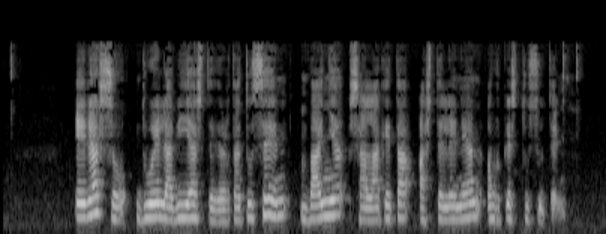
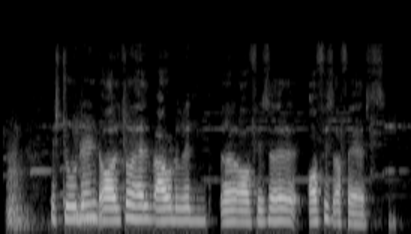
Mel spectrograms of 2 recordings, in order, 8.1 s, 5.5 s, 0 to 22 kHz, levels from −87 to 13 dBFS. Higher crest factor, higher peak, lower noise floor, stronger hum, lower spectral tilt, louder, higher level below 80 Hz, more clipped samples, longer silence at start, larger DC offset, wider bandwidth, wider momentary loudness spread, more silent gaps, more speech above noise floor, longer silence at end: about the same, 20 dB vs 18 dB; about the same, -4 dBFS vs -6 dBFS; first, -64 dBFS vs -42 dBFS; neither; second, -3 dB/octave vs -9 dB/octave; about the same, -21 LUFS vs -23 LUFS; about the same, -64 dBFS vs -66 dBFS; neither; first, 1 s vs 0.1 s; neither; about the same, 11.5 kHz vs 10.5 kHz; second, 12 LU vs 15 LU; neither; first, 43 dB vs 19 dB; about the same, 0.35 s vs 0.25 s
